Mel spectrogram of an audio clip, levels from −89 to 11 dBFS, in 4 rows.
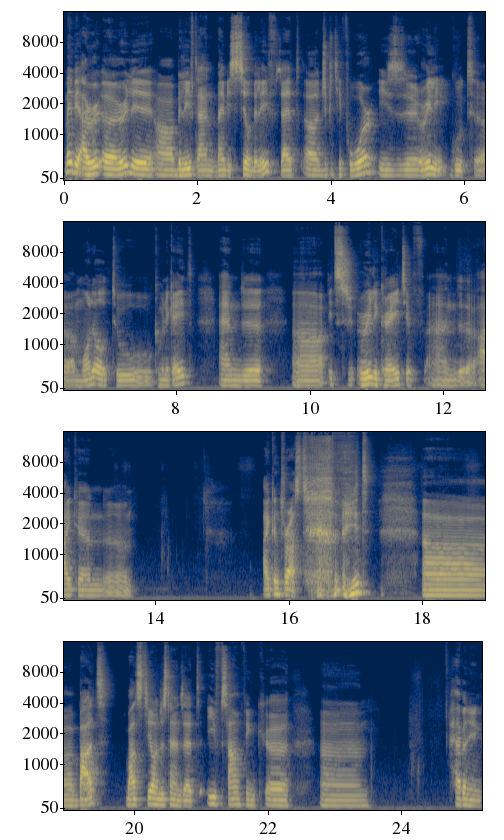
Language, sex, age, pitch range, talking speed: English, male, 20-39, 115-125 Hz, 115 wpm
